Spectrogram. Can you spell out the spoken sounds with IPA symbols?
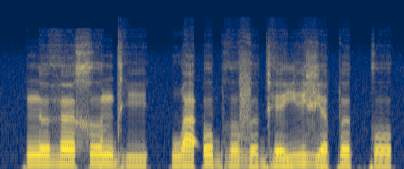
n ɵ˧ ɦ œ˧ x ɤ˥ n dʱ i˧ | w a˧ ʔ o˥ bʱ ɤ˧ v ɵ˩ ɡʱ e˧ j i˥ vʲ œ˧ p ɵ˥ kː o˧

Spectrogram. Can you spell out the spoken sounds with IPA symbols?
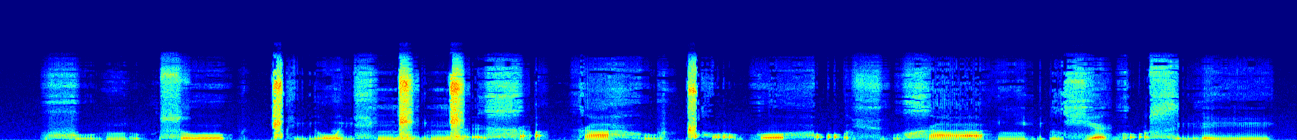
x ṵ ʎ ṵ ʔ s u | ǁʰ ḭ w ḭ x ŋ͡ǁ ḭ ŋ͡ǁ ɛ̰ x a̰ ʔ k a h ṵ ǁʰ ɔ̰ k o h ɔ̰ ç ṵ x a | ʎ ḭ lʲ ç ɛ ɡ ɔ̰ s ḭ ɾ i

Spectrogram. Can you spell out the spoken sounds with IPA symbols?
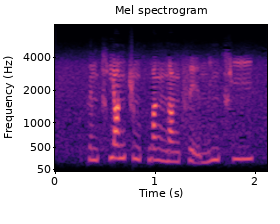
k ə˧˥ n t͡ɕʰ j ɑ˥ ŋ ʈ͡ʂ ʊ˥˧ ŋ kʰ w ɑ˥˩ ŋ n̪ ɑ˧˥ ŋ f ḛ˨˩ ɪ̯ m i˥˩ ŋ t͡ɕʰ i˥

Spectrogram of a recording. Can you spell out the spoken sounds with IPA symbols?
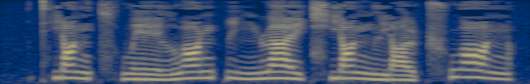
t̪ʰ j ɑ˥˨ ŋ t͡sʰ w e˨˩ ɪ̯ l w ɑ˦ ŋ p i˨˦ ŋ ɻ a˥˨ ɪ̯ t͡ɕʰ j ɑ˥˨ ŋ l j ɑ˨˩ ʊ̯ ʈ͡ʂʰ w ɑ˥˨ ŋ

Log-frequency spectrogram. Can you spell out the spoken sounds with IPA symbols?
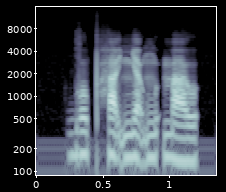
ɡ o˦ pʰ a̰˦˨ ɪ̯ ɲ a̰˦˨ ʊ̯ ŋ ʊ˦ ʔ m a˨ ʊ̯

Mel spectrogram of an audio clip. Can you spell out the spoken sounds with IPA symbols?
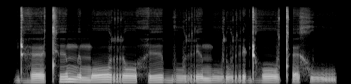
ɖʱ ɛː tʰ ɪ m ɪ m oː r oː h ɪː b uː r ɪ m uː ɾ u r ɪ ɖʱ oː tʼ ɛ x uː

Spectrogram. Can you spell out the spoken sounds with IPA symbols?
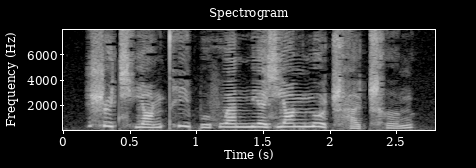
ʂ ɻ̩˥˩ t͡ɕʰ j ɑ˧˥ ŋ t̪ʰ i˥˩ p u˧˥ f w a˥ n n̪ j ɛ˥˩ ɕ j ɑ˥ ŋ n̪ o˥˩ ʊ̯ ʈ͡ʂʰ a˩ ɪ̯ ʈ͡ʂʰ ɤ˧˥ ŋ

